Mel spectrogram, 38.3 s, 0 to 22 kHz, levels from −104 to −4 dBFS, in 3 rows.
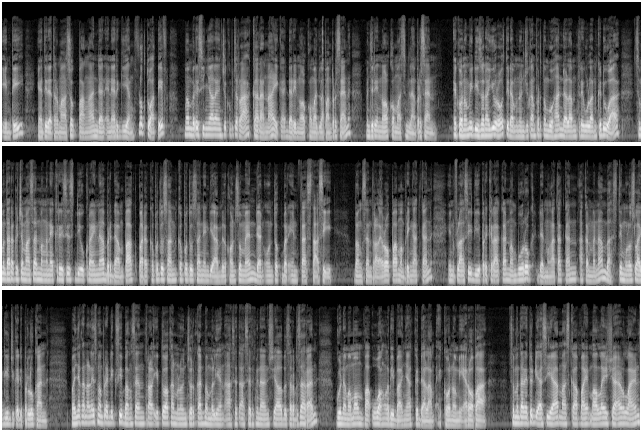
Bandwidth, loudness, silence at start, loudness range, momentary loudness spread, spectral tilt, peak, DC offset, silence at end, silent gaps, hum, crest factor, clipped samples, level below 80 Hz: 15 kHz; -23 LUFS; 0 s; 4 LU; 7 LU; -6.5 dB/octave; -4 dBFS; under 0.1%; 0 s; none; none; 18 dB; under 0.1%; -64 dBFS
